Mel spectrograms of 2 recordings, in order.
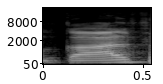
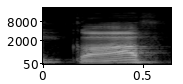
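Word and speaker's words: calf: इसको काल्फ नहीं बल्कि काफ पढ़ते हैं।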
